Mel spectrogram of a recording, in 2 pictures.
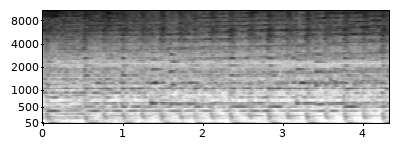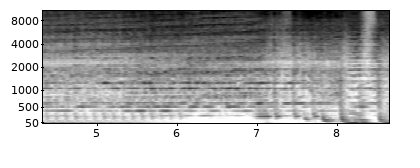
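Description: Electronic dance music played through a Harman/Kardon Go + Play 3 portable speaker in a volume sound test, with a steady pulsing bass beat. The bass drops out for about a second near the end, then comes back.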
